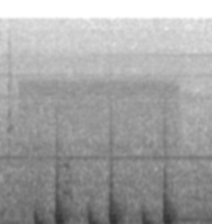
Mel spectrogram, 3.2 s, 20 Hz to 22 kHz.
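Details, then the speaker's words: Heart murmur recording played in an anatomy class: regular lub-dub heartbeat about 74 a minute with a faint hiss between beats, described as a leaky valve; some room hum. "There's a little bit of a lub-dubs, just a little bit of a hiss in between. Okay. There's a little more hiss I hear there."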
